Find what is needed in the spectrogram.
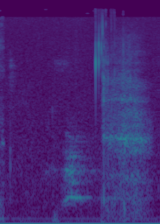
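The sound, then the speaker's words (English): A dog gives a few short, sharp barks and yips in quick succession, muffled, with no one talking over them. “The more you tell him to shut up, the more he's barking.”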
